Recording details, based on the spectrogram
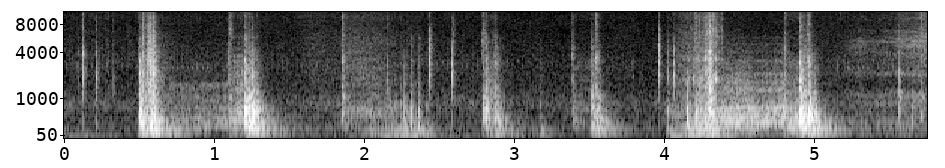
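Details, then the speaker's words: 2012 Honda Accord 2.4L sedan, heard from inside while locking and unlocking: door locks clunk and one actuator gives a short rough buzz; failing door lock actuator, with the whole latch assembly needing replacement; buzzing door lock actuator. "can definitely hear it in fact I hear this one when I'm unlocking it and I'm pretty sure I can hear the rear door when I lock it so it looks like both of these things are going to need to be replaced"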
